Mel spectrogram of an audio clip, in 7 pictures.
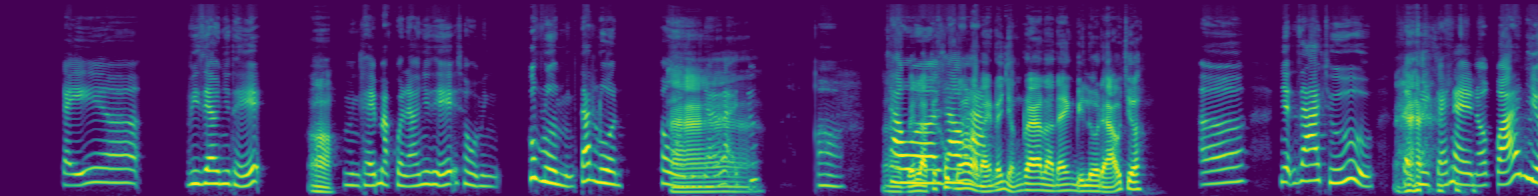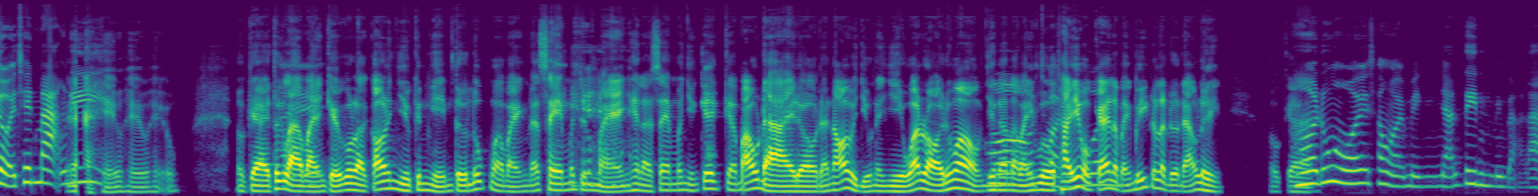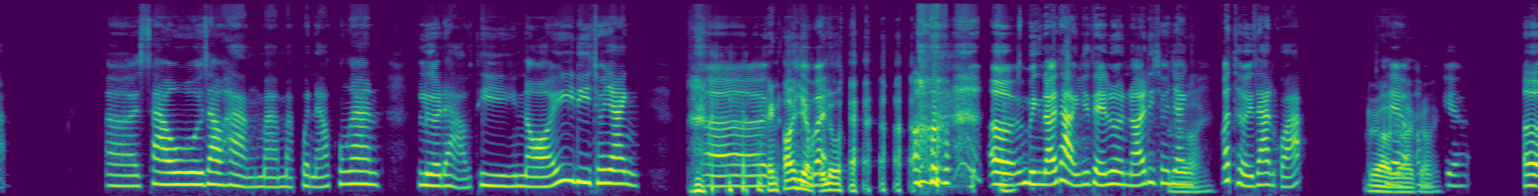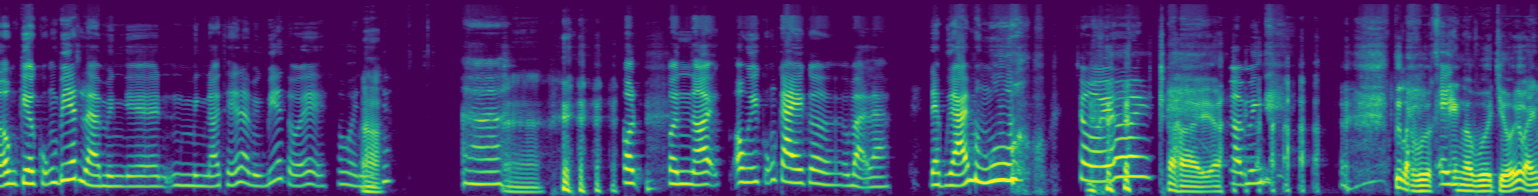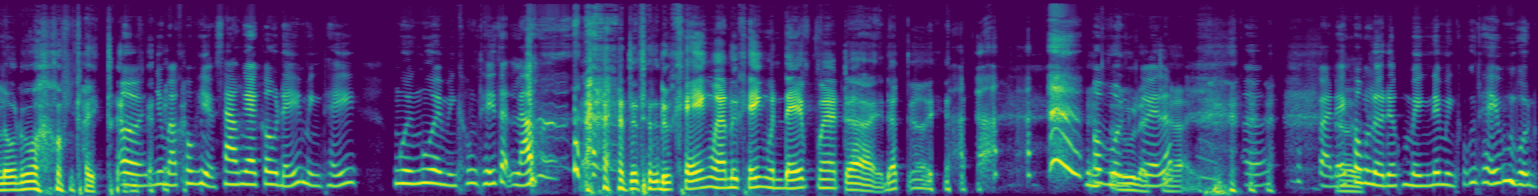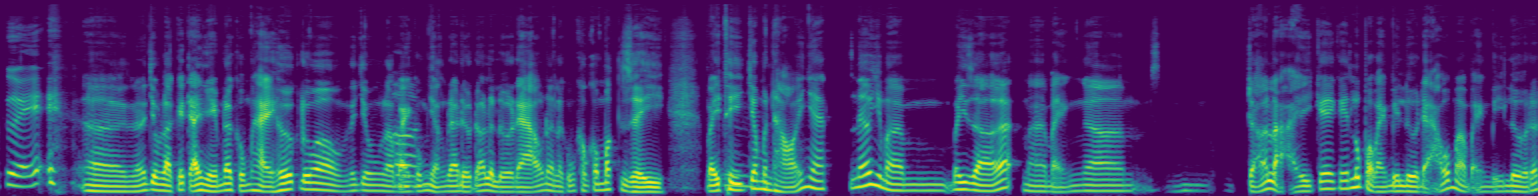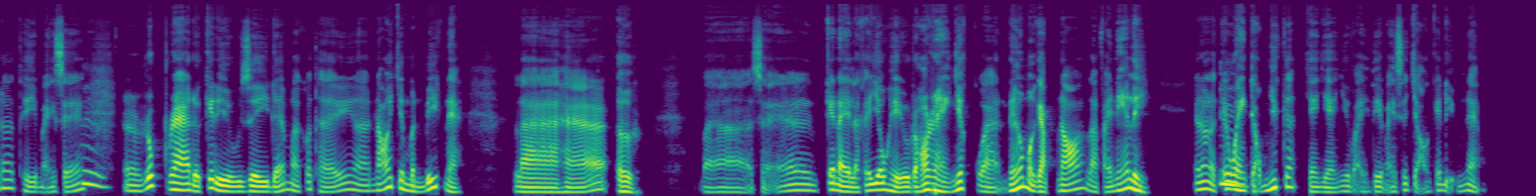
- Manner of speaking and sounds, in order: tapping; laughing while speaking: "À"; chuckle; laugh; laugh; laughing while speaking: "Bạn nói như vậy luôn hả?"; laughing while speaking: "Ờ"; laugh; laugh; other background noise; laughing while speaking: "ngu"; chuckle; laughing while speaking: "Trời ơi!"; laugh; laughing while speaking: "Bảo mình thế"; unintelligible speech; laughing while speaking: "đúng hông? Thiệt tình"; laugh; laughing while speaking: "lắm"; laughing while speaking: "À, thực sự"; laugh; laugh; laughing while speaking: "Ôi, buồn cười lắm"; laughing while speaking: "ơi!"; laugh; chuckle; laughing while speaking: "thấy buồn cười ấy"; chuckle
- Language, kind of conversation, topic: Vietnamese, podcast, Bạn có thể kể về lần bạn bị lừa trên mạng và bài học rút ra từ đó không?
